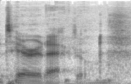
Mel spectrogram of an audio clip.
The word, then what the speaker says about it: pterodactyl: all right Gus J why can't you hear a pterodactyl going to the bathroom why cuz the pee is silent oh my God that's pronounced pterodactyl what make sure to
